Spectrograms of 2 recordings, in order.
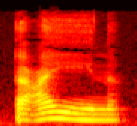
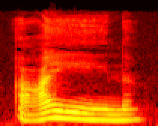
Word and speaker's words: عين: This sound comes from the very back of the throat. When trying to pronounce this letter, imagine that you're trying to connect all your vocal folds together.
